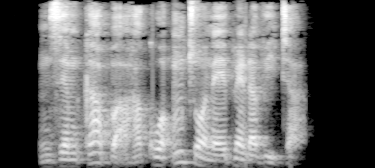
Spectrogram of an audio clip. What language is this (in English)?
Swahili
